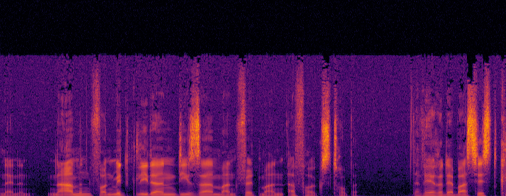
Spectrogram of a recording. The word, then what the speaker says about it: Manfred Mann: Aus einer persönlichen Begegnung mit ihm weiß ich übrigens und möchte es gern weitersagen, Manfred Mann spricht sich Manfred Mann aus und nicht Manfred Mann und nicht Manfred Mann und nicht Manfred Mann, sondern Manfred Mann. Also richtig treu deutsch.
